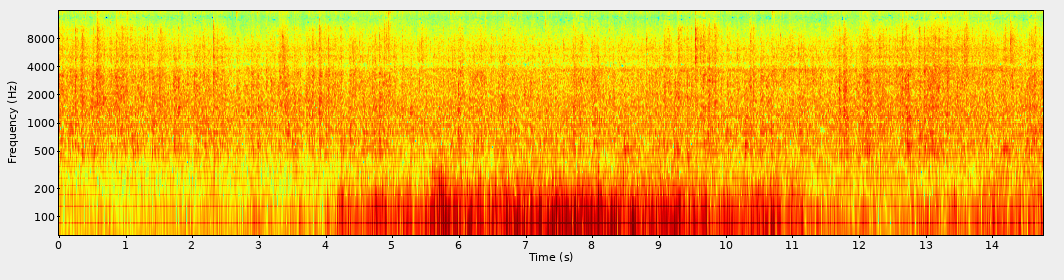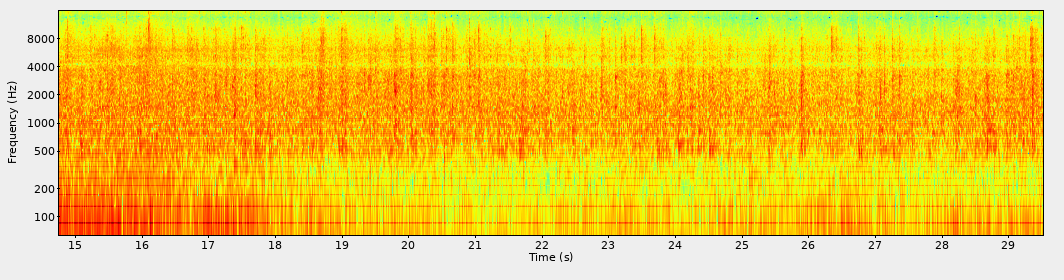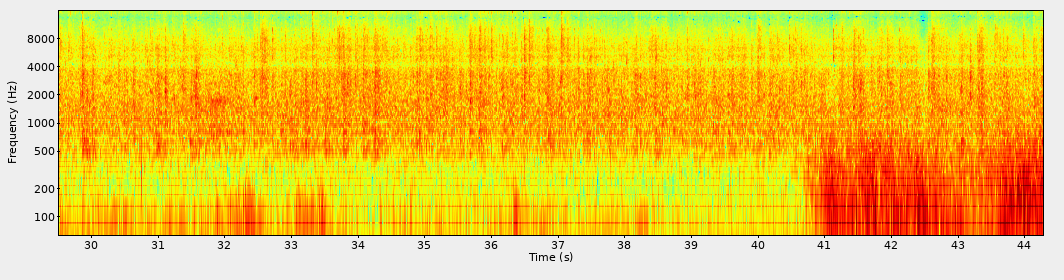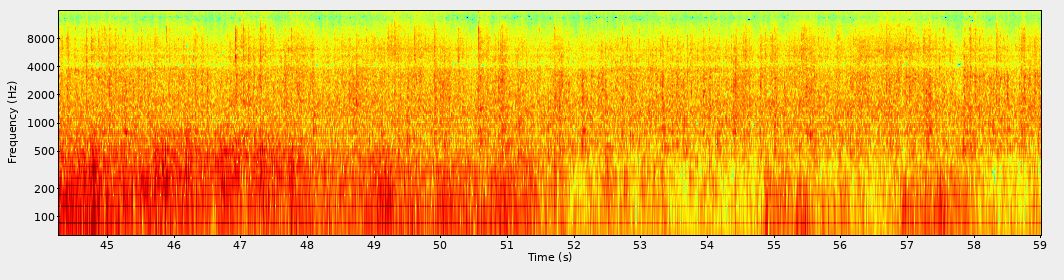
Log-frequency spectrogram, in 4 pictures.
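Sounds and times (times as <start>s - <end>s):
steady rain: 0.0s - 59.0s
low thunder rumble: 4.1s - 18.0s, 40.8s - 53.4s.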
